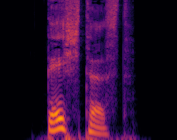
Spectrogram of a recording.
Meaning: second-person singular subjunctive II of denken
- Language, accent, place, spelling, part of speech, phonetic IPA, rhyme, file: German, Germany, Berlin, dächtest, verb, [ˈdɛçtəst], -ɛçtəst, De-dächtest.ogg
